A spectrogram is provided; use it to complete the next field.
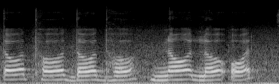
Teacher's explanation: दंत व्यंजन से त, थ, द, ध, न, ल और स आता है।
